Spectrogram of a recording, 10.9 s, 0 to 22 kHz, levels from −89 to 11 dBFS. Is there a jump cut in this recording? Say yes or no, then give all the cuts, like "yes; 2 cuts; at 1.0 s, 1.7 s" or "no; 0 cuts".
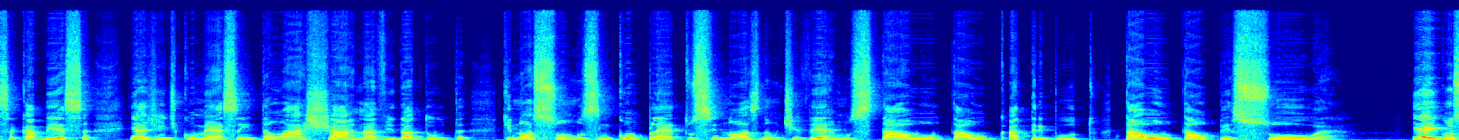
yes; 1 cut; at 8.3 s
